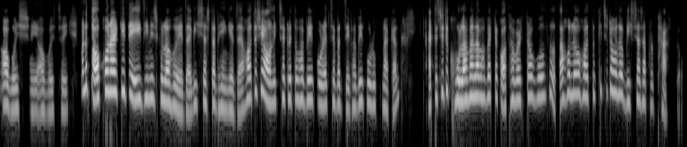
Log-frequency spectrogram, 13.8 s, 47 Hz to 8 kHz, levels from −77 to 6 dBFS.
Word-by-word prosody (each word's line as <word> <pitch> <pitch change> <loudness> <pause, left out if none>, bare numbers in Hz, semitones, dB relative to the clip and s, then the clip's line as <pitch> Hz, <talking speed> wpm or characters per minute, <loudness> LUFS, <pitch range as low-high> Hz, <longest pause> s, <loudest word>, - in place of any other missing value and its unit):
অবশ্যই, 175 -2 -8
অবশ্যই। 165 0 -12 0.3
মানে 390 +5 +4
তখন 275 +7 +8
আরকি 330 0 +6
যে 300 - +6
এই 255 - +5
জিনিসগুলা 260 -2 0
হয়ে 175 -4 -1
যায়, 160 0 -2
বিশ্বাসটা 220 +1 -4
ভেঙে 180 -2 -6
যায়। 165 +2 -3
হয়তো 265 +6 +2
সে 335 - +4
অনিচ্ছাকৃতভাবেই 250 +1 -4
করেছে, 210 +2 -4
বা 215 - -3
যেভাবেই 200 +5 -7
করুক 210 -2 -6
না 185 - -2
কেন, 175 +6 -6 0.7
এট - - -5
লিস্ট 265 +4 -6
যদি 345 +2 0
খোলামেলা 250 +4 +5
ভাবে 265 +1 -5
একটা 275 -1 -7
কথাবার্তাও 245 +6 -2
বলতো, 280 +2 -5 0.2
তাহলেও 300 +5 0
হয়তো 275 +1 -2
কিছুটা 345 0 -5
হলেও 300 -1 0
বিশ্বাস 240 +2 -6
আপনার 205 -3 -18
থাকতো। - - -8
245 Hz, 160 wpm, -21 LUFS, 200-275 Hz, 0.7 s, তখন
